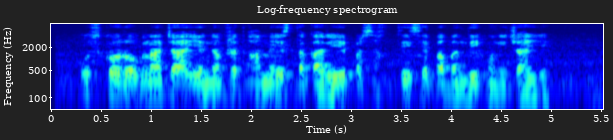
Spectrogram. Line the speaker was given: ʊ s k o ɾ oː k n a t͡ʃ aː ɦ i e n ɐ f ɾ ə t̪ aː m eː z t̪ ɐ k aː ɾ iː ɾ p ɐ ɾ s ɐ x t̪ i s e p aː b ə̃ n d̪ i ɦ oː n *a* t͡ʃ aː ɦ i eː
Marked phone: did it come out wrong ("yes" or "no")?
yes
